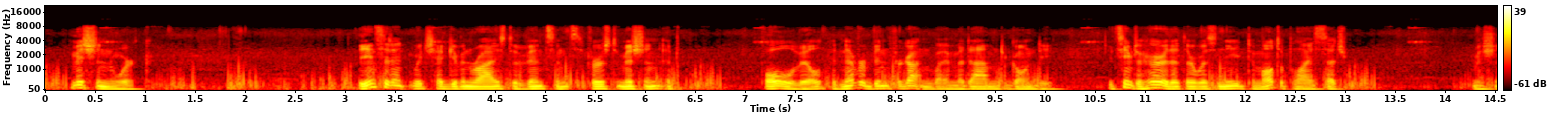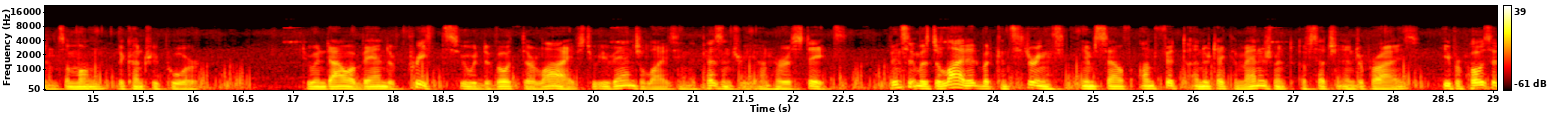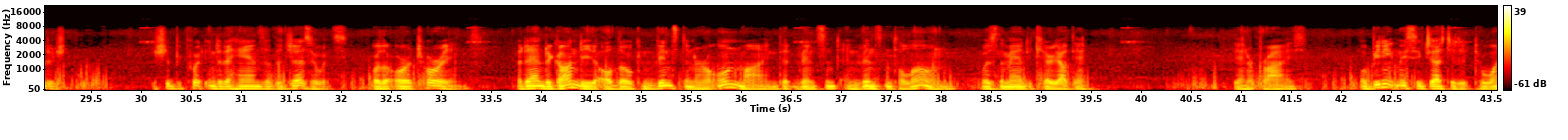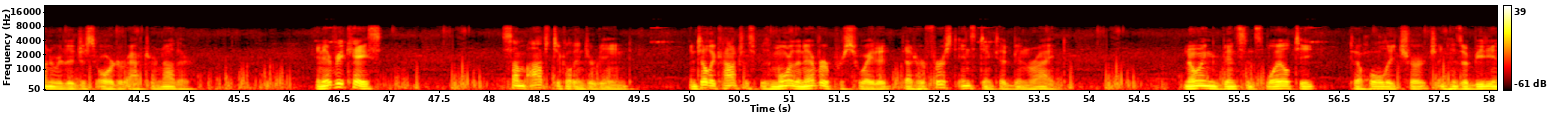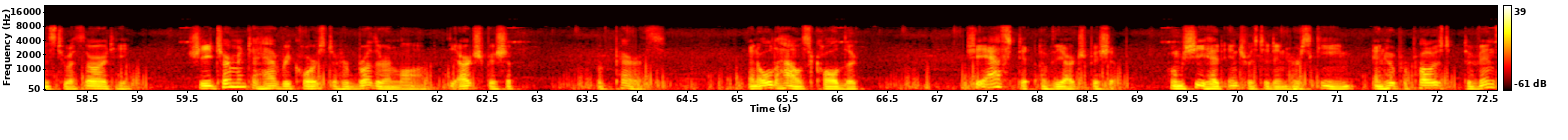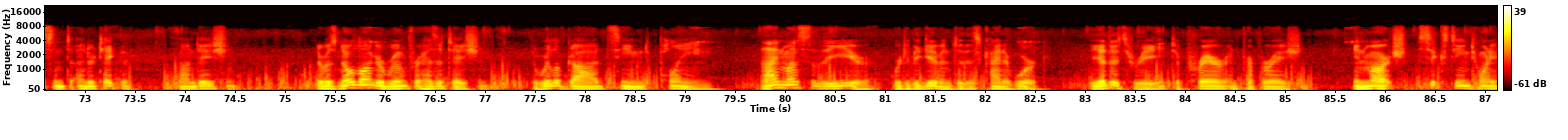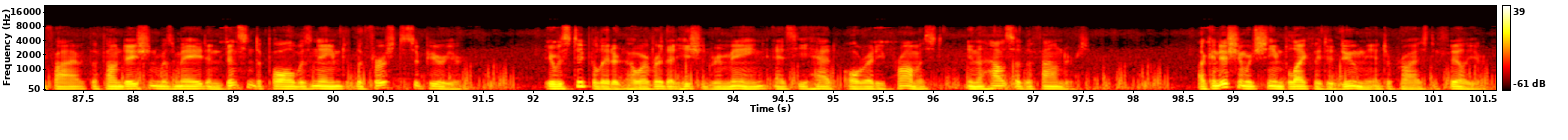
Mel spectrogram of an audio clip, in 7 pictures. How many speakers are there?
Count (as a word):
one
